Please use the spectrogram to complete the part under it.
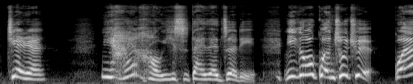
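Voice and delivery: high, loud screaming rage; wife driving the mistress out, screaming; furious shout. Acted. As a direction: scream her out of the room.

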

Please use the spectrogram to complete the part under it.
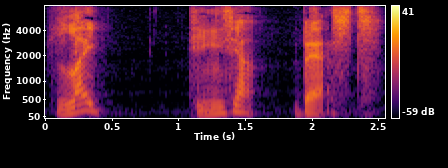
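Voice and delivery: Like, then a clear pause, then best; Like and best split by a pause; pause between words. Shown as a demonstration. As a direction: stop after Like before saying best.

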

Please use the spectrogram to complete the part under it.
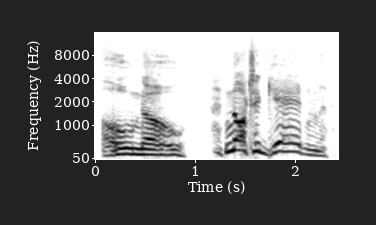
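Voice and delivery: rising from dread to a drawn-out cry; alarmed cry. A narrator's reading. Husband dreads another wish, crying out in alarm. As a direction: protest in horror, pitch climbing.

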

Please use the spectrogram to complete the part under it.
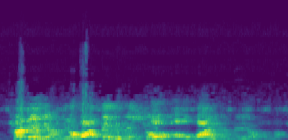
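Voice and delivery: ordinary talk

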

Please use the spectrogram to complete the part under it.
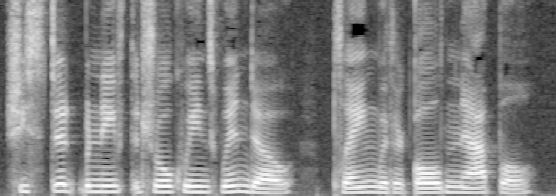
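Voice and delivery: ordinary delivery, nothing marked

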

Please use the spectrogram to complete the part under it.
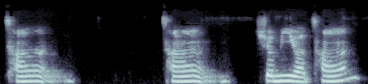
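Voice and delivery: slow "tongue" ending on "ng", silent "ue". Shown as a demonstration. Teacher models for students, slow careful "tongue". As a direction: stretch "tongue", closing on the back-of-tongue nasal. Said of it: "就是不发音了".

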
